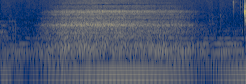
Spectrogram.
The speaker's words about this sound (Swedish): Oh, vi kan avsluta det här med att ta ett riktigt djupt andetag in. Andas in.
